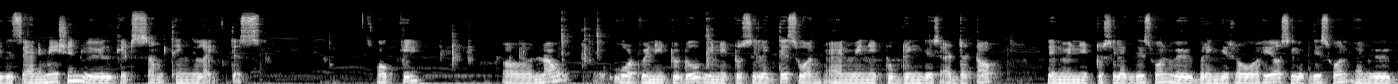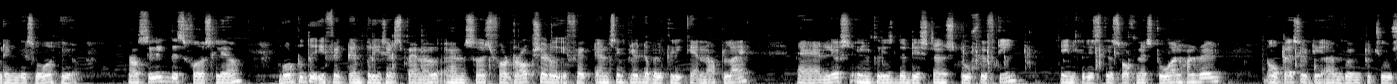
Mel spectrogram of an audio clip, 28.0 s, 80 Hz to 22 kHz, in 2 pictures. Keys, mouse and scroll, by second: 3.3 click, 4.5 u, 5.1 u, 5.7 space, 7.2-13.7 drag, 15.2 click, 17.9 ctrl+a, 19.6 click, 24.5 click.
